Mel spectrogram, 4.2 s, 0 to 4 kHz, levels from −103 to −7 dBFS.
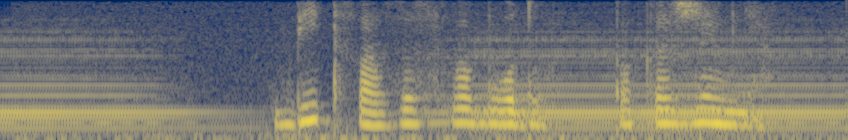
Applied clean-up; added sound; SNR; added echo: none; Bowed string instrument; 5 dB; none.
